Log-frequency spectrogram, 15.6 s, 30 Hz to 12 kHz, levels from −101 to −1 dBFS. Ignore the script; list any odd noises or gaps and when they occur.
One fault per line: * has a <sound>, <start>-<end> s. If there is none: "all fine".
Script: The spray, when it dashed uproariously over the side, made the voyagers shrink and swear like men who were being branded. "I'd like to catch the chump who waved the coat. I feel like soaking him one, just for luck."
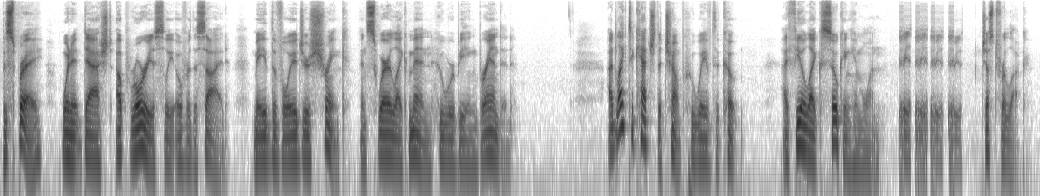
* has a laugh, 13.5-14.4 s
